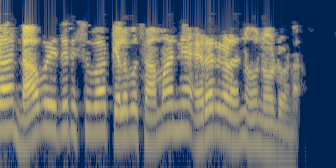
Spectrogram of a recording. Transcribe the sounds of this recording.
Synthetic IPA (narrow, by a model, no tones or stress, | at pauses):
ɐnaːʋued̪iɾisuʋɐkɛlɐʋusaːmaːnjɐɛɾɐɾɡɐɭɐnːunoːɽɔːɳɐ̰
